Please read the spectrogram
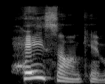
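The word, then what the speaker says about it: Ha-seong Kim: Kim Mike's getting me to say hi song that's not how you say it it's hey song Kim we had an every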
